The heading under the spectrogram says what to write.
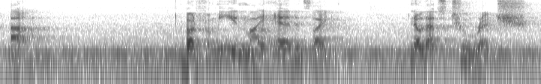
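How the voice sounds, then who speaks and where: Loud and very slow, the voice swings widely in pitch, with noticeable background noise and audible room echo. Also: man. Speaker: vlogger. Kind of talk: casual vlog monologue. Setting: laundry room with echo. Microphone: echoey room reverb.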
